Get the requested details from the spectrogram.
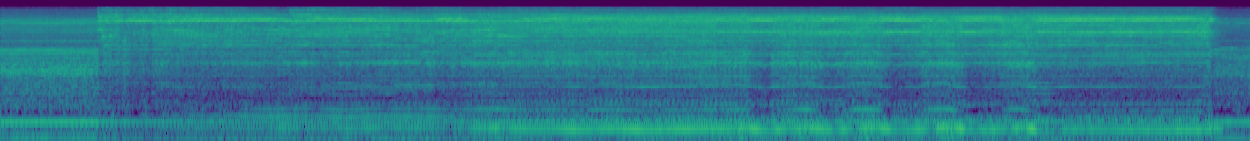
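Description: A small rotary tool grinds against metal.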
